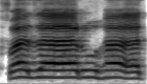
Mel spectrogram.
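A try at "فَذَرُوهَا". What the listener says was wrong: Jangan faza, tidak ada panjang juga. Jangan panjang-panjang.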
